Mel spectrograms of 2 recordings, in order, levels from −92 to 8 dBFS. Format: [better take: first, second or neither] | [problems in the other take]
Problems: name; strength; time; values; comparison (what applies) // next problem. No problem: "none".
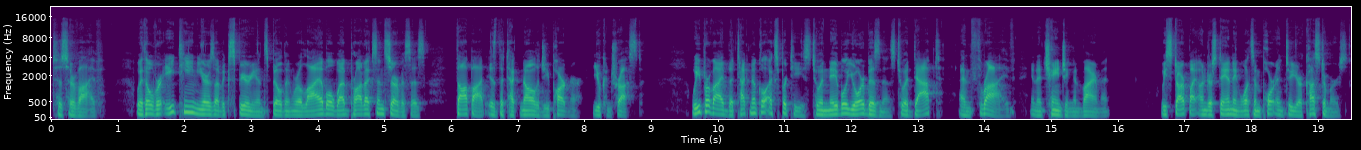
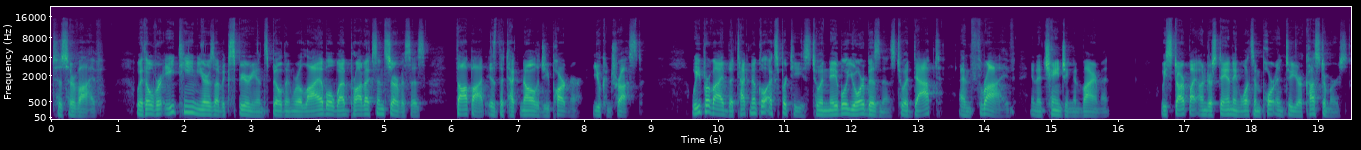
first | thin; somewhat; fading below 550 Hz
